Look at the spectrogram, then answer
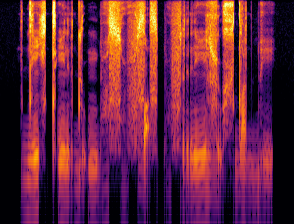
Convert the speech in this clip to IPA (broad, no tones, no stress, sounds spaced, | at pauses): d ĩ ç tʼ ĩ r d ṵ m b ə̤ sˤ ṳ f zˤ ḭ sˤ p ɔ̤ f r ĩ ɮ ṵ x dˤ u d b i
